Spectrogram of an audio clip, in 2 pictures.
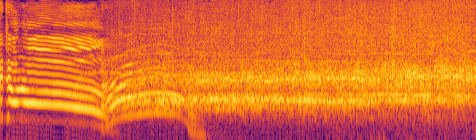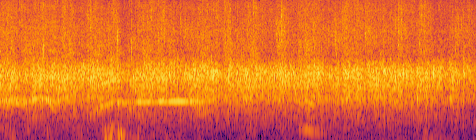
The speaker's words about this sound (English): Hello. Now, I know you've just clapped, but can I have you cheer and roar again for the trans community?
